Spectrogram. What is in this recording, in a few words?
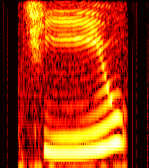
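"ciu2", Cantonese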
